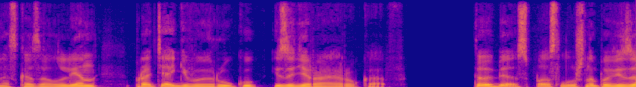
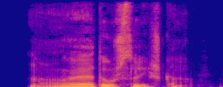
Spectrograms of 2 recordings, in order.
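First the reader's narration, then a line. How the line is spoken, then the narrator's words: Grumbling with a smile. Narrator (Russian): пробурчал, однако улыбнулся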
